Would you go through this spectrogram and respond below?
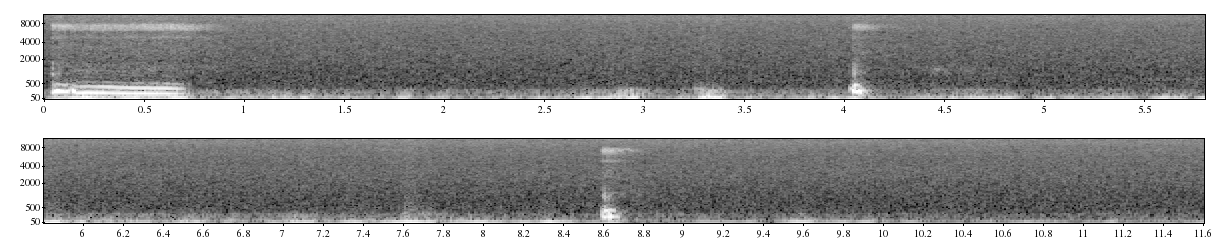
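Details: Moses, a ginger house cat, sleeps and snores a bit loudly: low, husky breathing rumbles with a short higher sound at the start and occasional sharper snorts, otherwise a quiet room.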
